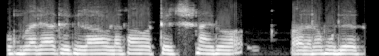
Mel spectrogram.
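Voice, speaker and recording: A woman's voice: mid-range voice, completely flat delivery, quick pace, natural voice. An actress playing a stubborn, complaining woman in a family comedy-drama skit. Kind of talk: casual web-series acting. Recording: dull lo-fi dry sound.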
